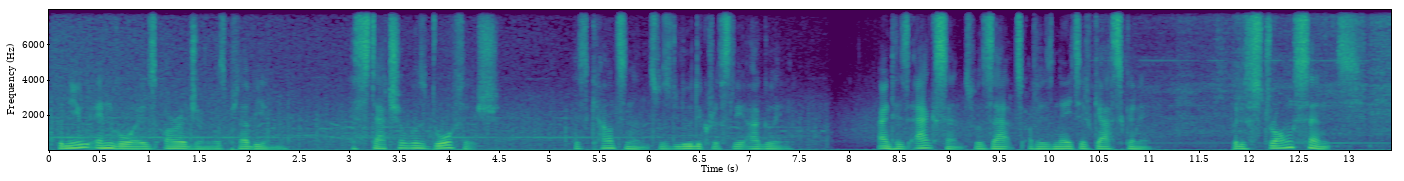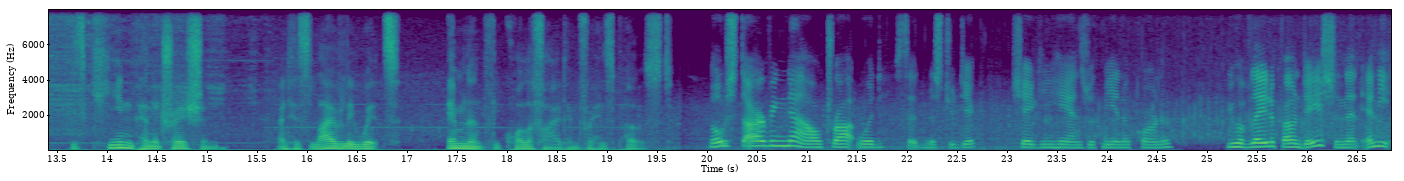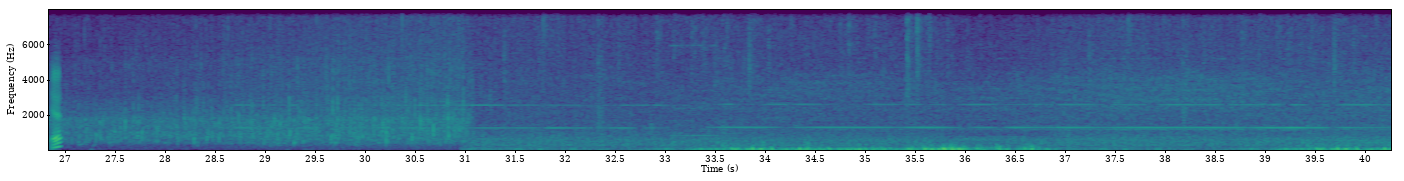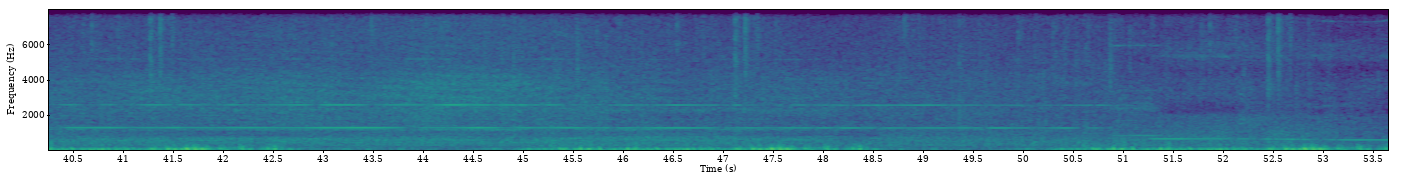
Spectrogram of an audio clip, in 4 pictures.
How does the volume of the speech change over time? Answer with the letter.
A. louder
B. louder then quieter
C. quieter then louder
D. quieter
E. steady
E.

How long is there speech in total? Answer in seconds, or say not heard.
27 s.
